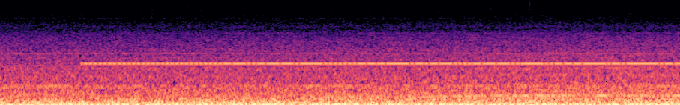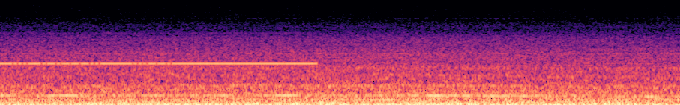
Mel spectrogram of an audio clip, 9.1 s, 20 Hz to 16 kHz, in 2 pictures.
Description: PSK31 (31.25 baud), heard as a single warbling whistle, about 1600 Hz, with street noise.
